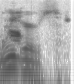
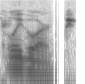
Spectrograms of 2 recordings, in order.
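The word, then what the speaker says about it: Uyghur: China ug no Noor the Chinese call them weers but Wingers Wagers but that's not that's not how they pronounce their name their name is Igor u y u g hu R okay now let me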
